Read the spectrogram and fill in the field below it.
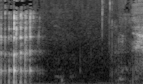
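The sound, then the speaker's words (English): A single loud, raspy burp erupts right at the start and lasts about a third of a second, followed by near quiet with only faint rustling. “I'm sorry. I've had gas this whole fucking time.”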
